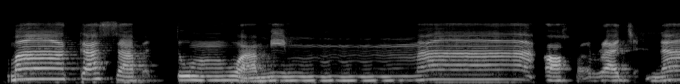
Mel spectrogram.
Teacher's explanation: Wa mim tu dengung dulu sebelum ma.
